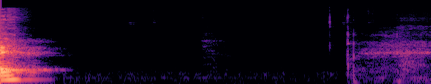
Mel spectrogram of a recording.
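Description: A man's spoken "okay" trailing off, then silence, with faint mouth noises near the end just before he speaks again.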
